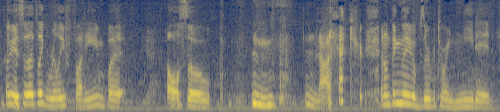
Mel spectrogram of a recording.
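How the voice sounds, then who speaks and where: A woman's voice: medium pitch, expressive, moderate pace, darkish tone. Playful sarcastic woman co-host. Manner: playful, sarcastic, laughs often. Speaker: podcast co-host. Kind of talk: casual joking chat.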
